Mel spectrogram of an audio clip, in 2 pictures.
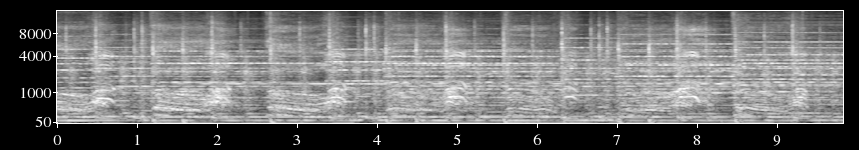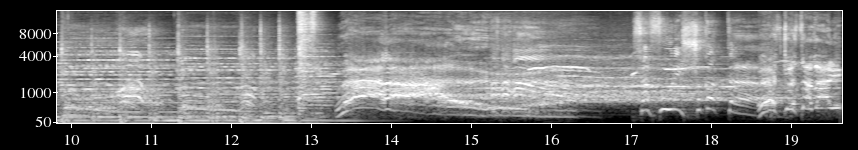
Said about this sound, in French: J'adore quand vous criez, j'adore quand vous hurlez.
